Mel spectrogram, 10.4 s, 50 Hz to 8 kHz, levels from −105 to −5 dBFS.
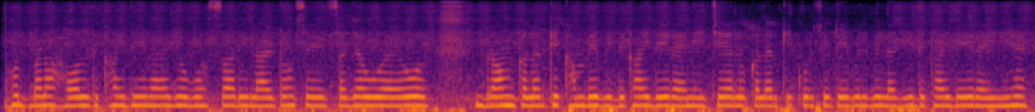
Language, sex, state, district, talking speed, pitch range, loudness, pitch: Hindi, female, Chhattisgarh, Jashpur, 215 wpm, 220-230 Hz, -35 LUFS, 225 Hz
